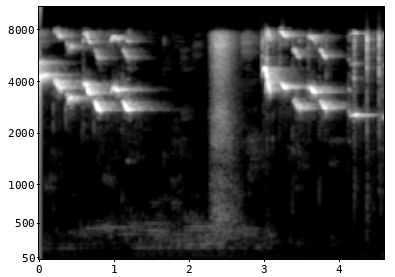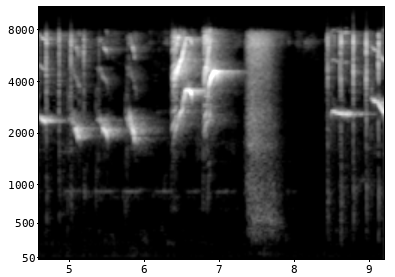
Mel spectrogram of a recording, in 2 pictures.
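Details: Greater green leafbird song, quick descending whistled notes repeated in series, mixed with sharp chirps, two short bursts of noise, and a brief silence near the end.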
